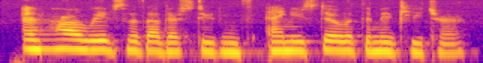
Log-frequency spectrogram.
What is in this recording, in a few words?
Voice Acting, es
